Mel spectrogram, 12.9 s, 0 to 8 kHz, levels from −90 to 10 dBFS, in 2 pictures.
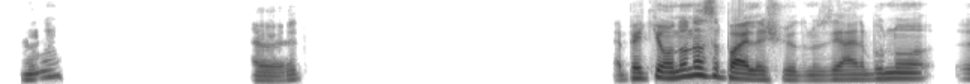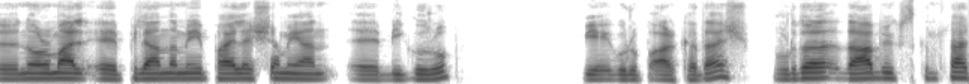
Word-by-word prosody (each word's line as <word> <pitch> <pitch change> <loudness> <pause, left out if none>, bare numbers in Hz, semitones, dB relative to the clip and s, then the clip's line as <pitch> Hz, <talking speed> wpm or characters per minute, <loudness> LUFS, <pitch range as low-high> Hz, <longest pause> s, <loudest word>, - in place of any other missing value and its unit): Hı 125 - -3
hı. 185 +7 -8 1.3
Evet. 105 +4 -5 2.1
E, 110 - -10
peki, 150 +4 +4
onu 180 +7 +6
nasıl 215 -5 +5
paylaşıyordunuz? 120 -5 +3
Yani, 125 0 0
bunu, 145 +1 0 0.2
ııı, 135 0 -4
normal, 140 0 +3
eee, 135 -1 -3
planlamayı 140 +2 -1
paylaşamayan, 135 -1 -1
iii, 120 -1 -6
bir 125 -1 -7
grup, 135 +8 -3 0.9
bir 125 0 -5
grup 125 -1 -7
arkadaş 120 +8 -3 0.2
burada 145 +3 0
daha 145 +2 +5
büyük 150 -2 -5
sıkıntılar 155 +2 -3
135 Hz, 115 wpm, -23 LUFS, 125-150 Hz, 2.1 s, onu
